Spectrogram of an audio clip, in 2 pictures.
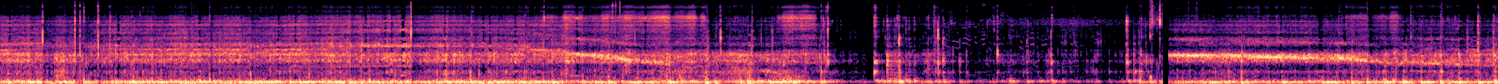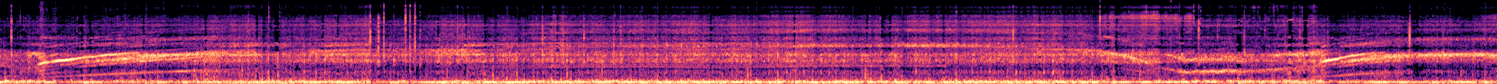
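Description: Wind rumbling on a bike-mounted GoPro microphone while riding a Pedego electric bike, with a whine from the electric motor that rises and falls in pitch as the bike speeds up and slows down. The audio is sped up fourfold. The wind rumble drops away for about three seconds around a third of the way in, then comes back.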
